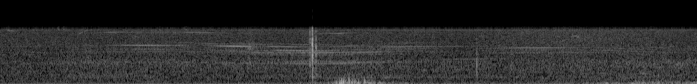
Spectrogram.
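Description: Electric motor and propeller of a ParkZone Trojan T-28 RC model plane whining faintly and steadily as it flies overhead, the pitch drifting slightly as it passes. A sharp click about three seconds in, followed by a brief low rumble.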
